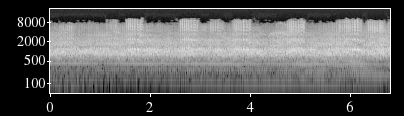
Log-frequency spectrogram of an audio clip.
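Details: At Whitewater Draw Wildlife Area in Arizona, wintering sandhill cranes utter repeated loud, rolling, rattled bugles in irregular bursts about once a second, backed by a dense murmur of countless other cranes.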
